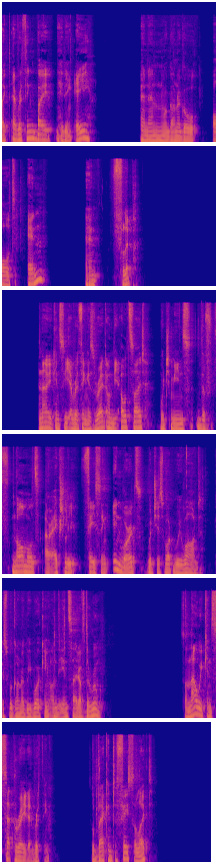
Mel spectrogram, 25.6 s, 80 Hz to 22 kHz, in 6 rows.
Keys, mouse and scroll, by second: 4.6 alt+n, 8.7 Tab, 10.1-10.4 scroll up 1, 10.5-12.5 shift+middle drag, 15.2-15.7 scroll down 1, 15.8 shift+middle click, 16.5 middle click, 17.0 shift+middle click, 19.3 scroll up 1, 19.6 scroll down 1, 20.0 shift+middle click, 21.5 shift+middle click, 22.0-22.4 scroll up 1, 22.8 Tab, 25.2 click.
